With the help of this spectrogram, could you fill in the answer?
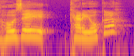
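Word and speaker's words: José Carioca: It was also the introduction of Jose Carioca.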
